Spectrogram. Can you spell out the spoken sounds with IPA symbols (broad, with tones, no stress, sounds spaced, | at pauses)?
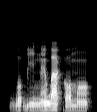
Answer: ɡ͡b o˨ ɡ͡b i˨ n ɛ̃˨˦ w a˦˨ k ɔ˨˦ m ɔ̃˧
